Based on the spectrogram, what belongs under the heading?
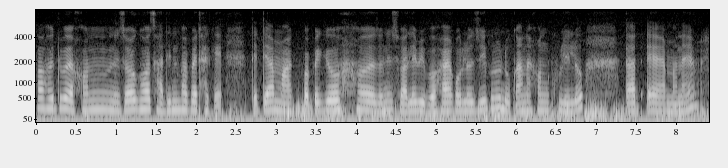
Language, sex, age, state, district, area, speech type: Assamese, female, 45-60, Assam, Dibrugarh, rural, spontaneous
